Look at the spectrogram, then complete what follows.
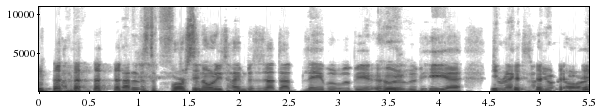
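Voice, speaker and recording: With a strong Irish accent, a man talks at a high pitch with fairly even intonation. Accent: strong rural Irish (Kildare). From Ireland, County Kildare. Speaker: podcast co-host, hunter. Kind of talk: casual chat. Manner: fast.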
